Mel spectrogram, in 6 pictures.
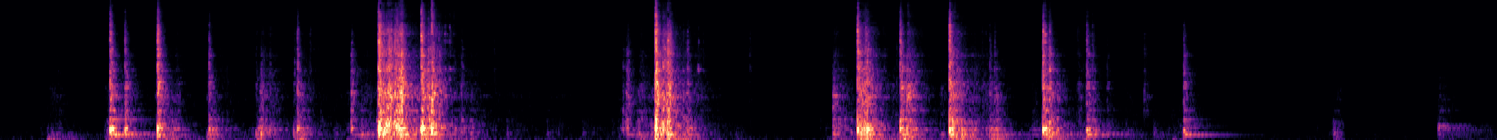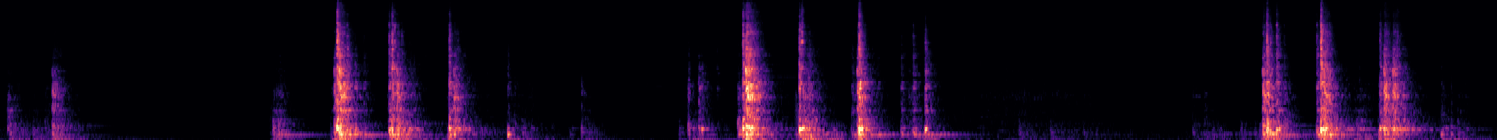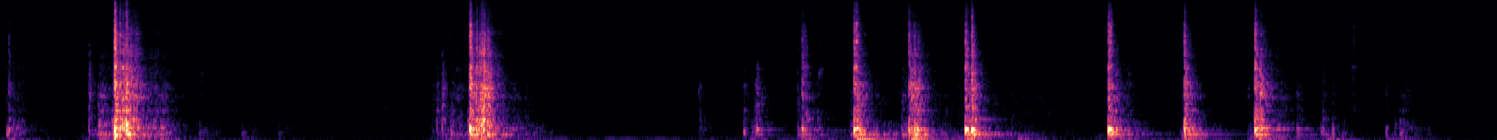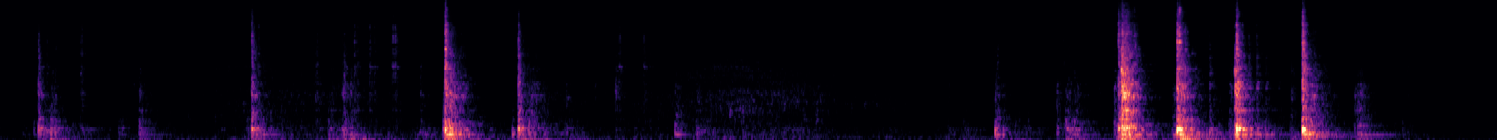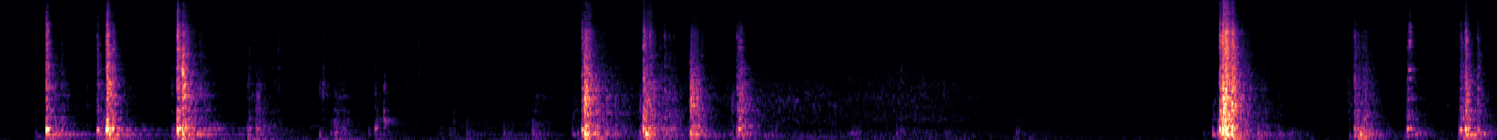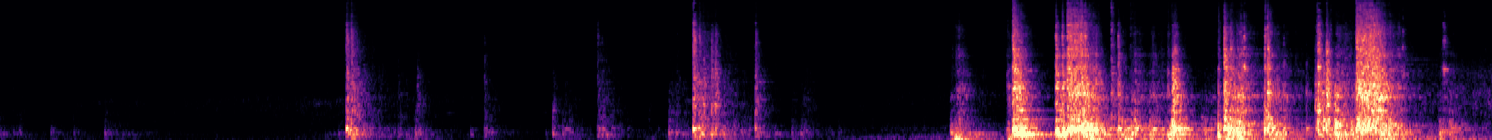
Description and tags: metal thing kicking hits thud rattle harder end
thing, rattle, kicking, thud, metal, hits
